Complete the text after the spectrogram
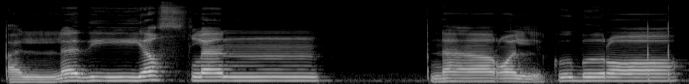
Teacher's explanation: نون پہ تشدید ہے، آپ کو غنہ کرنا ہے اور غنہ کی مقدار ایک الف کے برابر ہے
